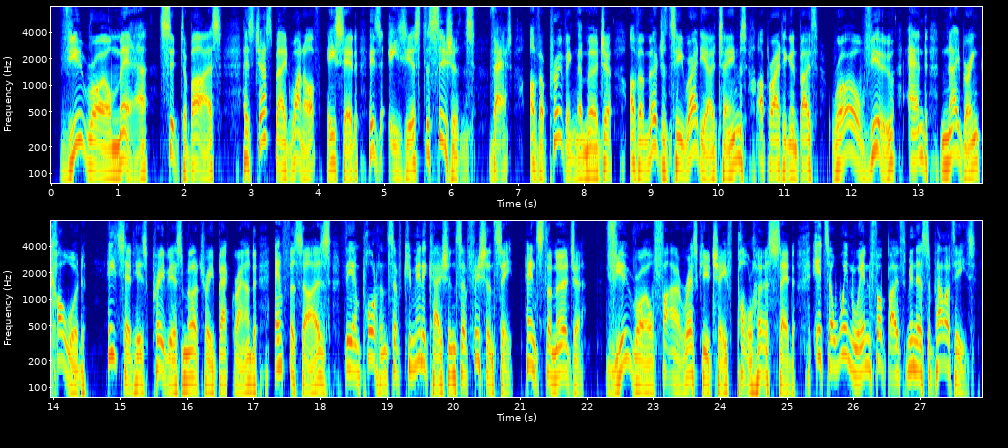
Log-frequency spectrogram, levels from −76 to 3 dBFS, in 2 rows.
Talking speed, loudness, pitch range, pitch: 130 wpm, -21 LUFS, 110-165 Hz, 130 Hz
